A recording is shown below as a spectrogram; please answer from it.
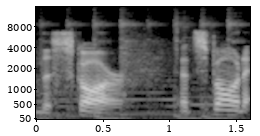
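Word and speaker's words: Skaarj: the scar that spawned s-k-a-a-r-j but it's just pronounced scar don't let anyone tell you otherwise it's it's not Scourge I or skirt or what whatever other people are calling it's ridiculous despite having a semi-tribalistic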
